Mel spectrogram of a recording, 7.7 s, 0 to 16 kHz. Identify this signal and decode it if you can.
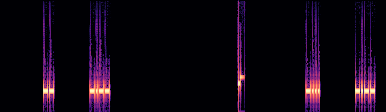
Morse code, heard as a keyed tone, about 40 wpm, spaced as for 11 wpm, 700 Hz. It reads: MY BY
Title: 8x Character Spacing - Top 100 Words - 40wpm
